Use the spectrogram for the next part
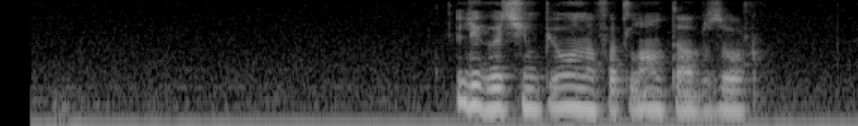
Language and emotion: Russian, neutral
